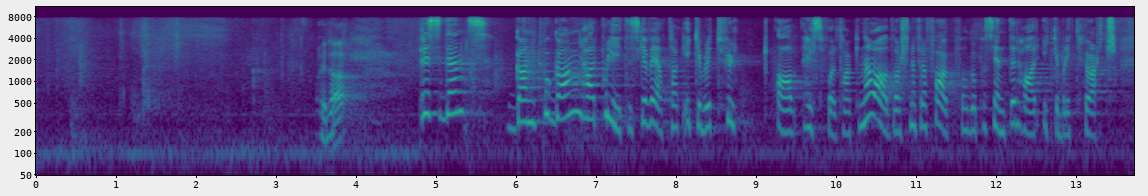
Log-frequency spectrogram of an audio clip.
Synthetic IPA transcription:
pʰɾɛsɪd̪ɛnt̪sɡɑŋpʰɔɡɑŋɦɑɾpʰʊliːt̪ɪskəʋeːt̪ʰɑːkɪkːəblɪt̪fʏlt̪ | ɑʋhɛlsə̥foːɾət̪ʰɑːkənəɔɑːd̪ʋɑʂɳ̩əfɾɑfɑːɡfɔlɡɔpʰɑsɪɛnt̪əɾɦɑɾɪkːəblɪt̪høːʈ

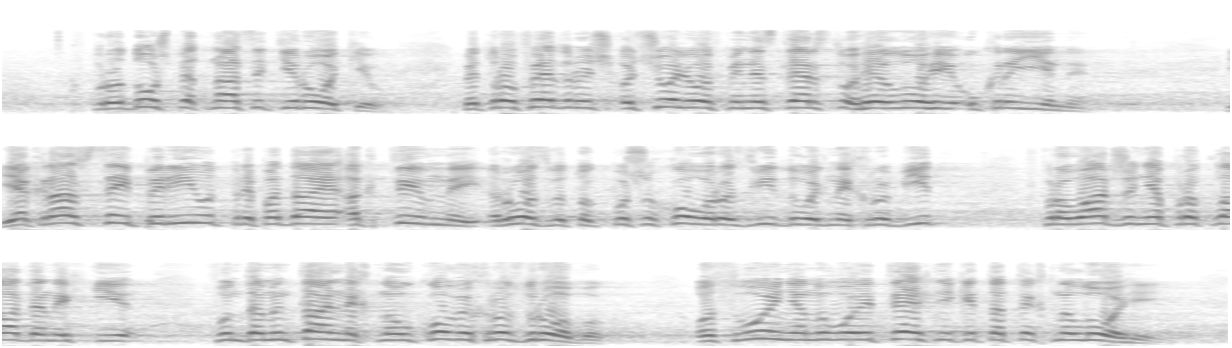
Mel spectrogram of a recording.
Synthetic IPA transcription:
wpɾɔd̪ɔwʒpʲjɐt̪nɑt͡sʲɐtʲiɾɔkʲiw | pe̞t̪ɾɔfɛd̪ɔɾɔʋɪt͡ʃɔt͡ʃɔlʲʊʋɐwmʲinɪst̪ɛrst̪ʋɔɦeɔlˠɔɦʲijiukɾɐjinɪ̰ | jɐkɾɑsw̥t̪sɛjpeɾʲiɔd̪̚pɾɪpɐd̪ɑjɛʔɐkt̪ɪwnɪjrɔzʋɪt̪ɔk̚pɔʃʊxɔʋɔɾɔzʲʋʲid̪ʊʋɐlʲnɪxrɔbʲit̪ | wpɾɔʋɑd͡ʒe̞nʲːɐpɾɔklˠɑd̪enɪxi | fʊnd̪ɐme̞nt̪ɑlʲnɪxnɐʊkɔʋɪxrɔzɾɔbɔk̚ | ɔsʋɔjenʲːɐnɔʋɔjit̪ɛxnʲikɪt̪ɐt̪exnɔlˠɔɦʲḭjḭ

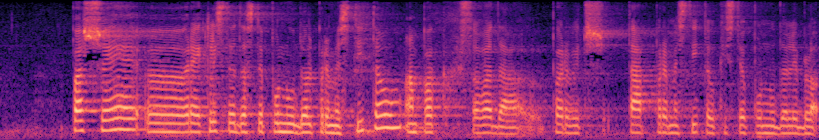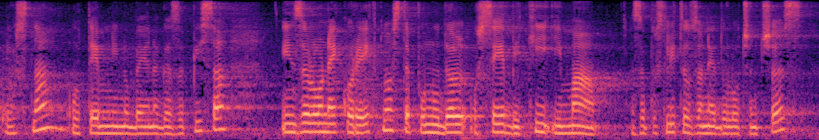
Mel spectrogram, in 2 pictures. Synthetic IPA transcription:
paʃɛ | ɾɛːklist̪ɛd̪ast̪ɛpɔnud̪əlpɾʔɛmɛst̪it̪ɛwampaksɛʋəd̪apəɾʋit͡ʃt̪apɾɛmɛst̪it̪ɛwkist̪ɛpɔnuːd̪aljɛbla̰ʔuːst̪naɔt̪eːmninɔbɛːnɛɡazapiːsa | inzɛloːnɛkɔɾekt̪nɔst̪ɛpɔnud̪əlɔseːbikʰiʔima | zapɔslit̪əwzanɛd̪ɔloːt͡ʃənt͡ʃəs

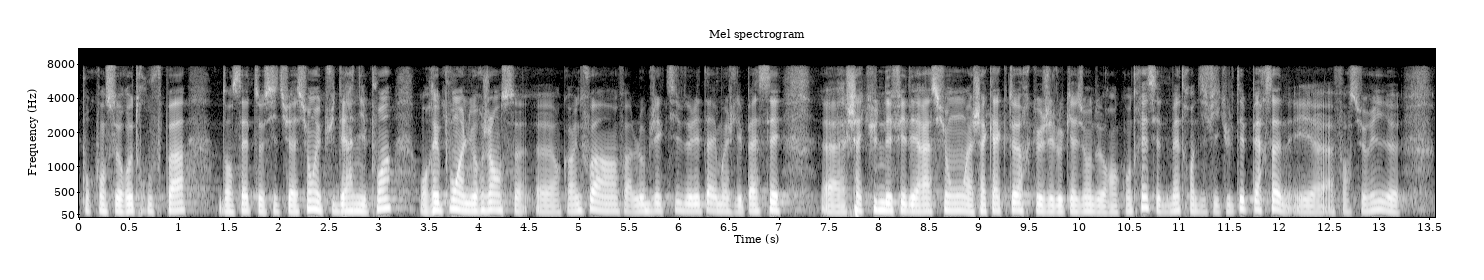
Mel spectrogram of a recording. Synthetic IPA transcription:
puʁkɔ̃səʁət̪χuvpa | d̪ɑ̃sɛt̪sit̪ɥasjɔ̃epɥid̪ɛʁnjepwɛ̃ɔ̃ʁepɔ̃alyʁʒɑ̃søɑ̃kɔʁynfwaɛ̃ɑ̃fɛ̃lɔbʒɛk̚t̪ifd̪əlet̪aemwaʒəlɛpase | aʃakʲynd̪efed̪eʁasjɔ̃aʃakak̚t̪œʁkəʒelɔkazjɔ̃d̪əʁɑ̃kɔ̃t̪χesɛd̪əmɛt̪χɑ̃d̪ifikʲylt̪epɛʁsɔnḛøa̰fɔʁsyʁiø

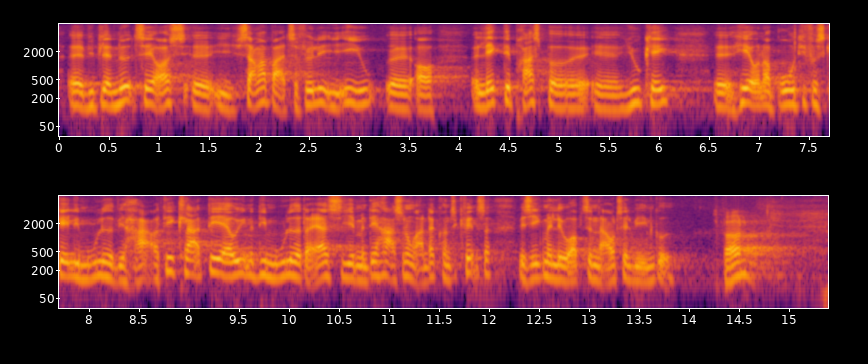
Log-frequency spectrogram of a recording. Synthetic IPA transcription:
øʋib̥liɐnøð̞̰ˠt͡sʰe̝lʔɒ̽søisɑ̈mɑ̈ːb̥ɑ̈ɪ̰d̥əseføljiie̝ṵːøʔɒ̽ | leɡ̥əd̥e̝pʰʁaspʰɒ̽jukʰe | ɦeɐ̰ɔ̽nɐɒb̥ʁuːd̥ifɒ̽sɡ̥el̰iəmuːliheðˠʋihɑ̈ʔɒ̽d̥e̝æɐkʰlɑ̰̈ːd̥̚ːe̝æɐjo̝e̝næd̥imuːlieðˠɐd̥ɑ̈ʔæɐæsiːjæmənd̥e̝ɦɑ̈sɒ̽no̝ːŋ̩ɑ̈nd̥ʁɐkʰɒ̽nsə̥kʰʋen̰sɐʋe̝se̝ɡ̥əmænle̝ːʊɐɒ̽b̥t͡sʰe̝d̥enɑ̈ʊt͡sʰɛ̰ːləʋiɐe̝nɡ̥ɔ̰̽ːðˠ | sb̥ɶn

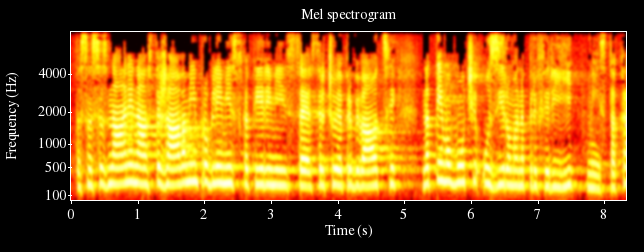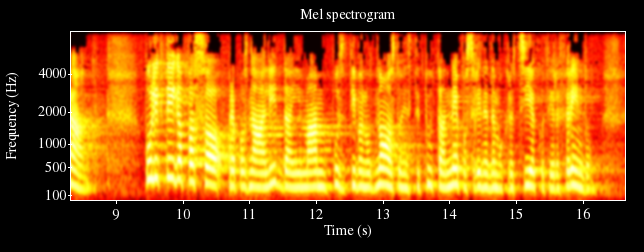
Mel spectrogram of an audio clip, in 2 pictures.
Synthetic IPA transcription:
d̪̥asəmsɛznaːnjɛnast̪ɛʒaːʋamiːnpɾɔbleːmiskat̪eːɾimisɛsɾɛt͡ʃuːjɛpɾɛbiʋawt̪si | nat̪emɔbmoːt͡ʃjuʔɔziːɾɔmanapɛɾifɛɾiːjimeːst̪akɾan | poːlɛkt̪eːɡapasɔpɾɛpɔznaːlid̪aimampozit̪iʋənɔd̪nɔːsd̪ɔinst̪it̪uːt̪anɛpɔsɾeːd̪nɛd̪ɛmɔkɾat̪sijɛkɔt̪jɛɾɛfɛɾend̪um

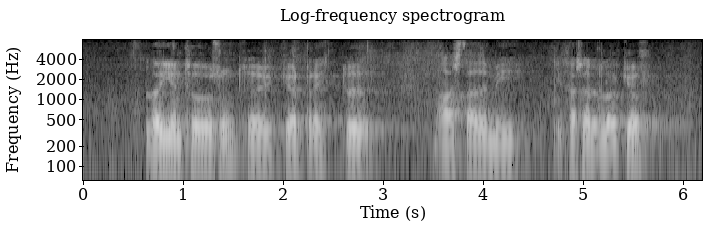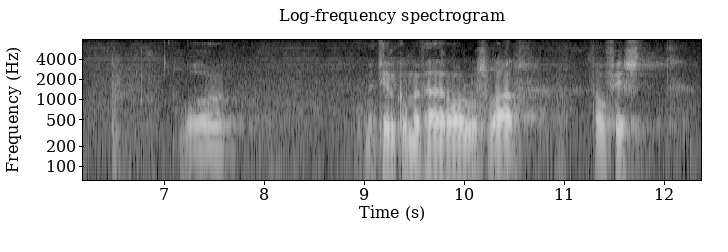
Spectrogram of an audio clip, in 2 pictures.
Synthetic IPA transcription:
lœːɥjɪnt̪ʰʏɣʏsʏnt̪θœɥcœɾpɾejht̪ʏ | naːðast̪aːðʏmiː | θɛsːaɾɪlœɥɣcœv | ɔɣ | mɛðt̪ʰɪlkʰɔːmɪfɛðɾvaːlɔsvaɾ | θawfɪr̥st̪

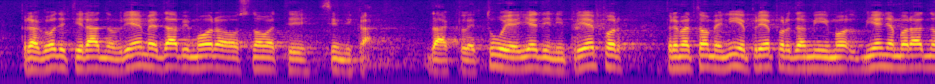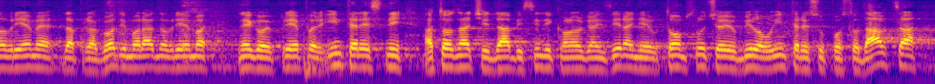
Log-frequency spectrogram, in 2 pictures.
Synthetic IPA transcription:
pɾelaɡo̞d̪it̪iɾaːd̪no̞ʋɾje̞ːme̞d̪abimo̞ːɾaoːsno̞ʋat̪isind̪ika̰ːt̪ | d̪akle̞t̪uːje̞je̞d̪inipɾjeːpo̞ɾ | pɾe̞mat̪o̞me̞niːje̞pɾjeːpo̞ɾd̪amiːmomje̞ɲamo̞ɾaːd̪no̞ʋɾje̞ːme̞d̪apɾelˠaɡo̞d̪imo̞ɾaːd̪no̞ʋɾje̞ːme | ne̞ɡo̞jepɾje̞ːpo̞ɾint̪e̞ɾe̞sni | a̰t̪o̞ːznaːt͡ʃid̪abisind̪ikalˠnoːɾɡaniziːɾaɲe̞ut̪o̞ːmslˠut͡ʃajubiːlo̞uint̪e̞ɾe̞supo̞slo̞d̪aːʋt̪sa

